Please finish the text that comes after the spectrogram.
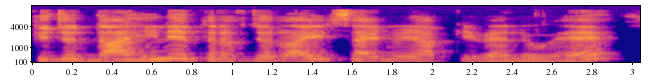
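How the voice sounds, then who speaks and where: High-voiced man teaching coding. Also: animated. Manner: patient, step by step, slows to dictate code. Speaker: programming teacher. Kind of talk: screen-share coding tutorial.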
